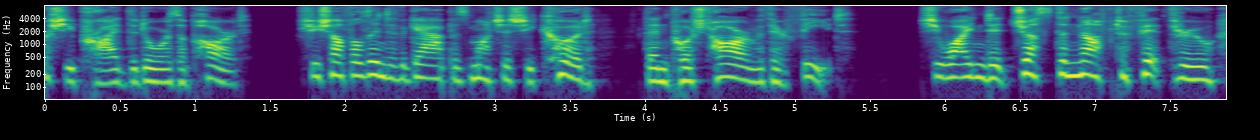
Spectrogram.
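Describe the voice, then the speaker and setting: A man narrating a scripted audio drama in a dramatic, deliberate storytelling manner. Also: fairly high pitch, fairly bright tone, slightly rough.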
